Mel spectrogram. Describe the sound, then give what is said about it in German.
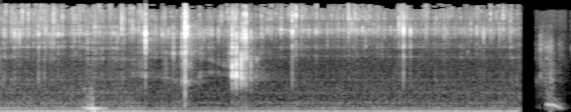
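Biting and chewing of very sweet crunchy candy: several sharp cracks and crunches scattered over a few seconds, wet mouth sounds in between, against a low steady hum, ending abruptly. “Ich, ich hau mir das jetzt mal rein und mal gucken.”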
